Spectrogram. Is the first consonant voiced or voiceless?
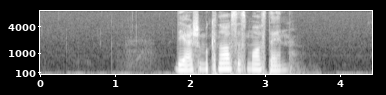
voiced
